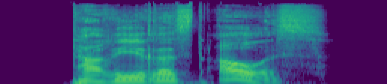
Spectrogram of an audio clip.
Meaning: second-person singular subjunctive I of austarieren
- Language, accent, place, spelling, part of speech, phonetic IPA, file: German, Germany, Berlin, tarierest aus, verb, [taˌʁiːʁəst ˈaʊ̯s], De-tarierest aus.ogg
